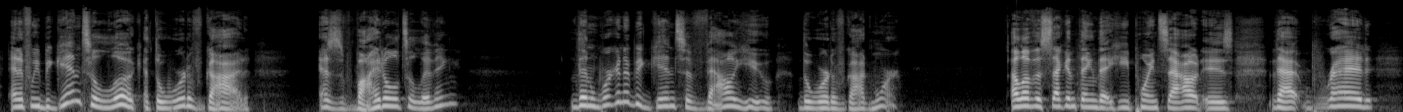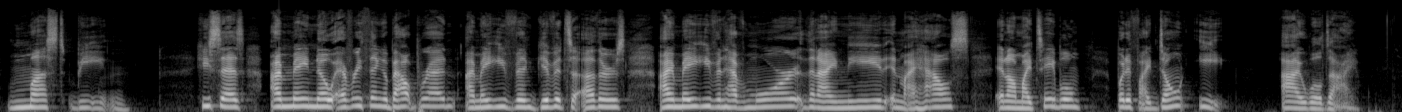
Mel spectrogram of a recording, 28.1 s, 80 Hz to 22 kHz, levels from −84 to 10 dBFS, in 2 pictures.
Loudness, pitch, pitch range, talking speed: -20 LUFS, 215 Hz, 195-235 Hz, 170 wpm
